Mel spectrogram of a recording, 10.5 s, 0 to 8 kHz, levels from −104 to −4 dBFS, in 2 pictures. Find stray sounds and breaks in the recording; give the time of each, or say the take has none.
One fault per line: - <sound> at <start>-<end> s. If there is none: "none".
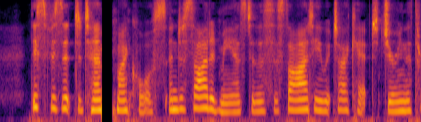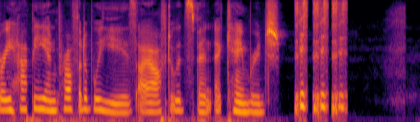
- dropout at 1.3-1.4 s
- laugh at 8.9-9.6 s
